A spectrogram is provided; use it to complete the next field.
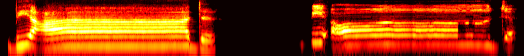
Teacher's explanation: we're ending on a dal with a sukoon. So that means that the rule of qalqala would be applied over here. So slight jerk sound at the end.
